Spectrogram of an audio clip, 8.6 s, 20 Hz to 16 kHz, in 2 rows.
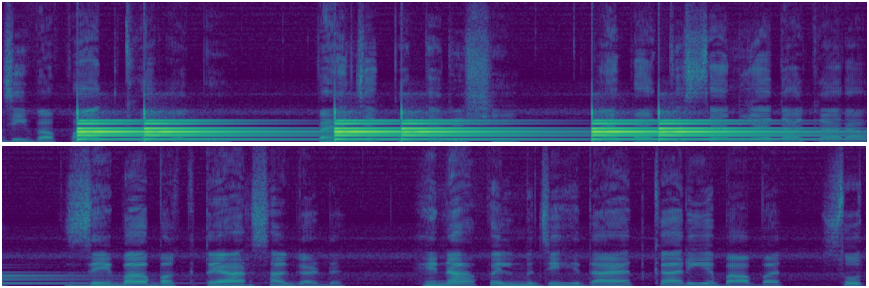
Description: Ship's bell, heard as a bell, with room echo and speech in Sindhi. 6. Six half-hours of the watch have passed.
